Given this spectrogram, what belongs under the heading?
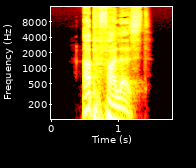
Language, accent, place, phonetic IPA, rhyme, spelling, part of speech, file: German, Germany, Berlin, [ˈapˌfaləst], -apfaləst, abfallest, verb, De-abfallest.ogg
- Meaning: second-person singular dependent subjunctive I of abfallen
